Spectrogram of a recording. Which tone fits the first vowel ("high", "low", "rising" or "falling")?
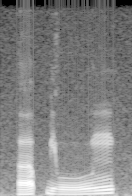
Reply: rising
